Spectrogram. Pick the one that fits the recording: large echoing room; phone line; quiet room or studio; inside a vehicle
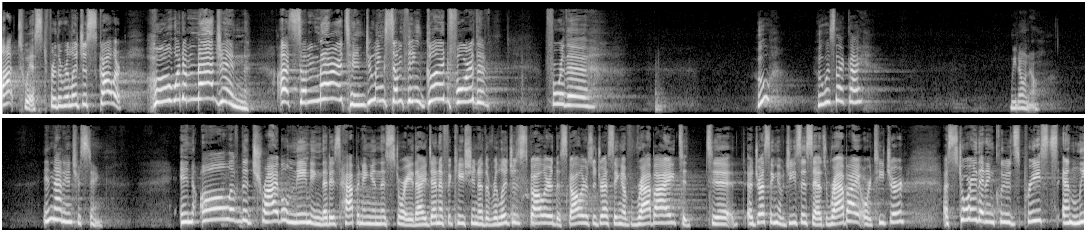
large echoing room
